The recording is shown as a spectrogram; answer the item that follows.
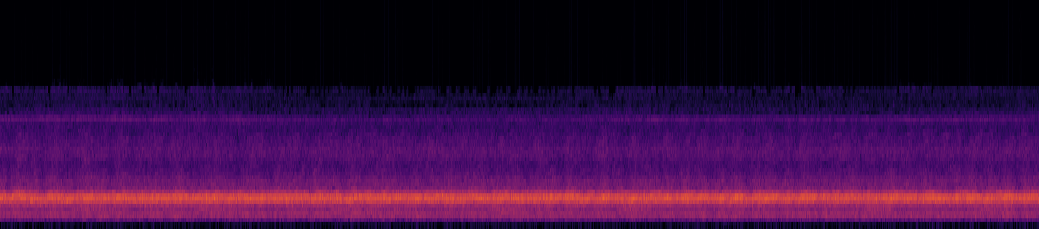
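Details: Night chorus of frogs in a countryside rice field lit by the moon, water not yet planted with rice, calling from afar: overlapping high trilling forms a constant, seamless hum that neither rises nor fades.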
